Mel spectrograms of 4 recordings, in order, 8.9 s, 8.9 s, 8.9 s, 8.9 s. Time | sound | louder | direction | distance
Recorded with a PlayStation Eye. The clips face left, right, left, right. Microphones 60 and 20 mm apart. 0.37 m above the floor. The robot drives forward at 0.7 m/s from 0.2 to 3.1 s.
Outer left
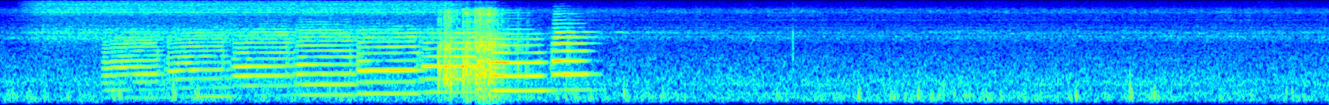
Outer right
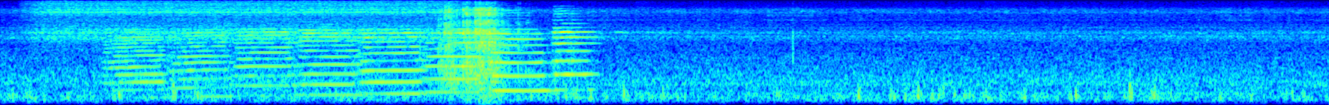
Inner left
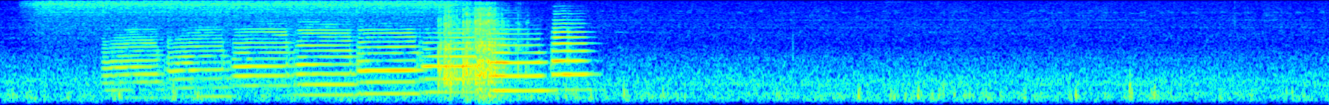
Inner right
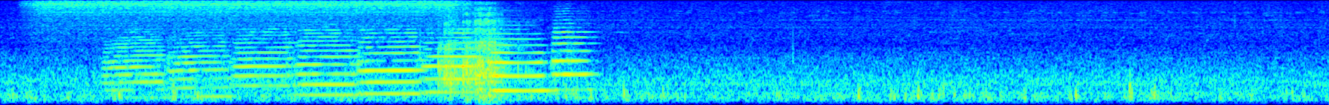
0.7 | a trumpet | outer left 5 dB, inner left 3 dB | 55° left (ahead or behind) | 2 m
2.9 | a rattle | outer left 9 dB, inner left 5 dB | 60° left (ahead or behind) | 0.5 m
